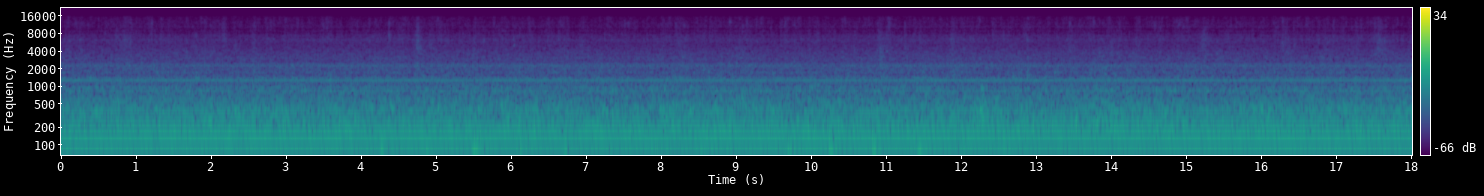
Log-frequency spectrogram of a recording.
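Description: Water bubbles and trickles gently from a filter.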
